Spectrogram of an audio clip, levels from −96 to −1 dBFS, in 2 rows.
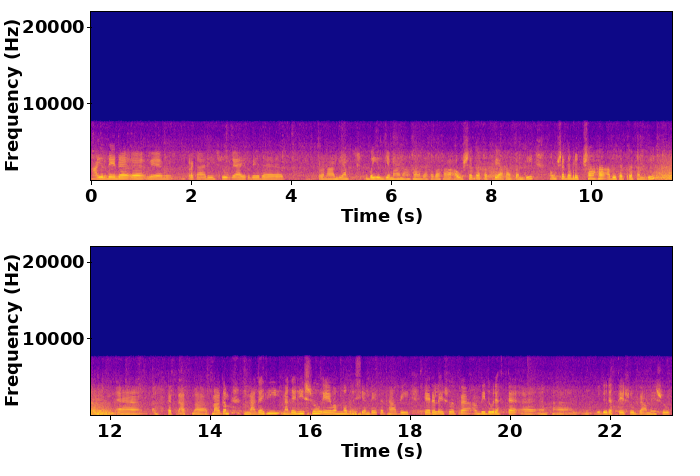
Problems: none marked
